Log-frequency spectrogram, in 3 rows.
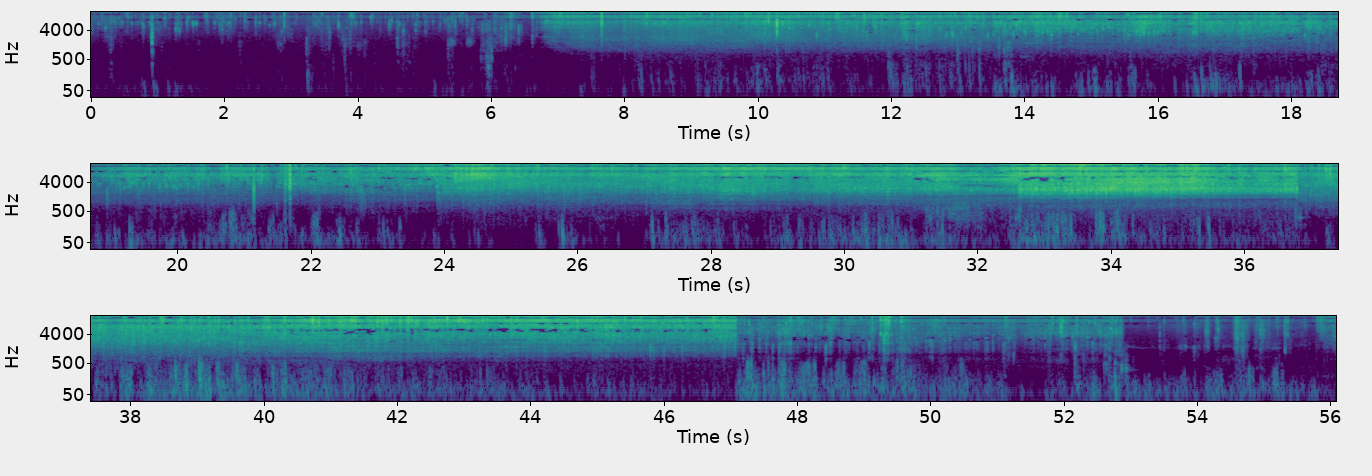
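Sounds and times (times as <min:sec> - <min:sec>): patty sizzling in frying pan: 0:06.7 - 0:13.8, 0:14.5 - 0:47.2.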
